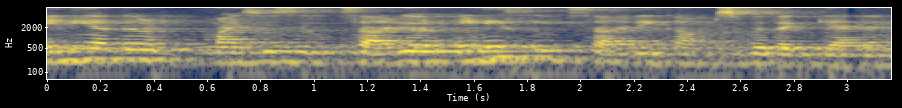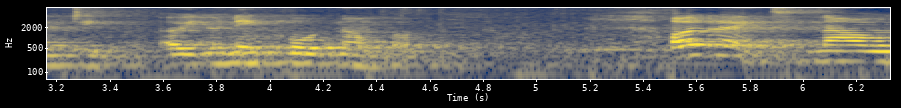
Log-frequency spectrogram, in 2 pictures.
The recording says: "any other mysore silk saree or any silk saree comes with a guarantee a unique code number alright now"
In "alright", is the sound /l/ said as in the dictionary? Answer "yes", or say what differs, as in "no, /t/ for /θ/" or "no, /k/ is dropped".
yes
